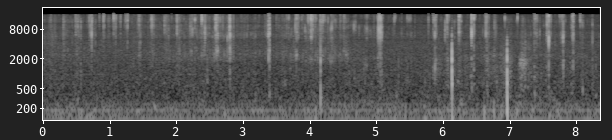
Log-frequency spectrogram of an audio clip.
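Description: Pet rabbit chewing leafy greens close to the microphone: fast, irregular crisp crunching clicks, louder in the second half.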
